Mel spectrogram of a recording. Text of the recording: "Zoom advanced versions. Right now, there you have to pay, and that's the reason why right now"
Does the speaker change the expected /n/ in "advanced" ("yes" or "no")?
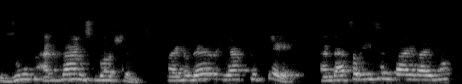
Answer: no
